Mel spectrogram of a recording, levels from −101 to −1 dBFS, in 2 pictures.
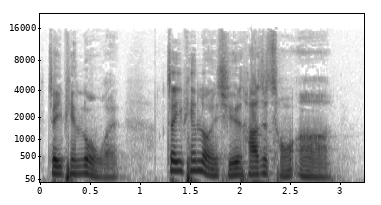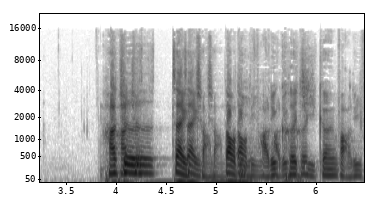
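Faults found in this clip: Doubled audio track, 4.0 to 5.94 s: speech heard twice, second full-band copy about 100 ms behind and roughly 5 dB quieter, no decay or room colour, abrupt onset and cutoff. Likely cause: second capture path or edit holding an out-of-step copy. Waveform shows every envelope peak shadowed by a smaller twin; spectrogram shows each syllable's harmonics repeated at a fixed lag.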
